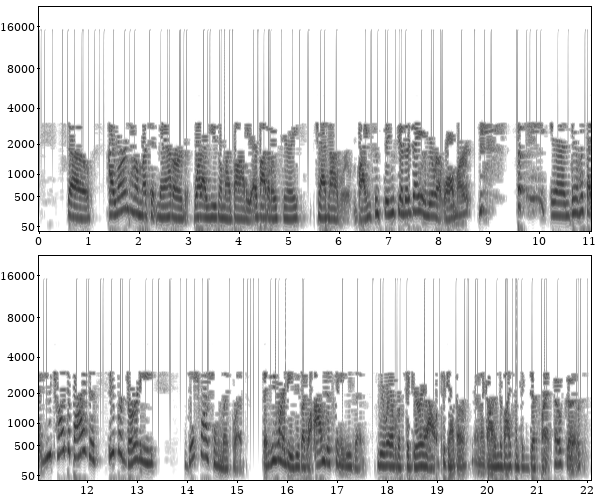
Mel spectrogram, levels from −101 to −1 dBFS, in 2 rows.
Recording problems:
garbled, watery; badly; nothing above 3 kHz
distortion; slight; 5% of the sound clipped
crackle, like an old record; faint; 25 dB below the speech

